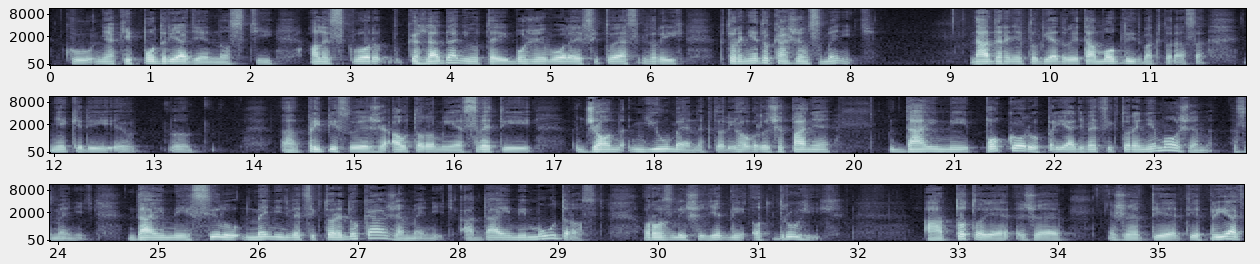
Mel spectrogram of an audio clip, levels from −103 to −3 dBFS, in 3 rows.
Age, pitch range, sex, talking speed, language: 30-49, 100-120 Hz, male, 115 wpm, Slovak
